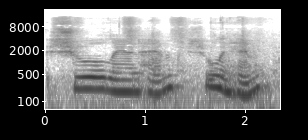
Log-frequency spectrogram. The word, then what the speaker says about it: Schulenheim: note on the methodology schulenheim pronounced Shoe Land him schulenheim I think I said it correctly the first time it combines elements of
